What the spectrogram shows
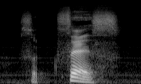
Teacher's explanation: Success, with stress on second syllable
